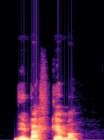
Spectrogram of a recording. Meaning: plural of débarquement
- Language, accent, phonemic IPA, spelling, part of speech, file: French, Canada, /de.baʁ.kə.mɑ̃/, débarquements, noun, LL-Q150 (fra)-débarquements.wav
